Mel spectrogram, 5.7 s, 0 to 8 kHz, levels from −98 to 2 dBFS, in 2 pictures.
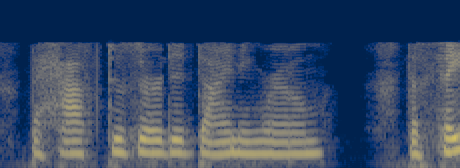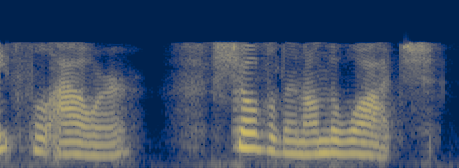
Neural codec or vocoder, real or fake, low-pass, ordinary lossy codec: vocoder, 44.1 kHz, 80 mel bands, Vocos; fake; 7.2 kHz; AAC, 16 kbps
